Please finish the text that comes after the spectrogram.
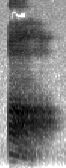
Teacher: British speakers, especially those in the south of England, will use a more back vowel sound here, ah. But Americans will tend to use a more front vowel sound. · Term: Bath vowel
